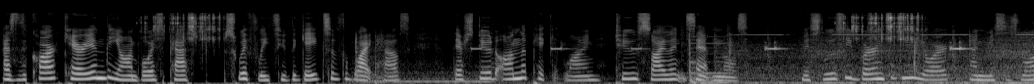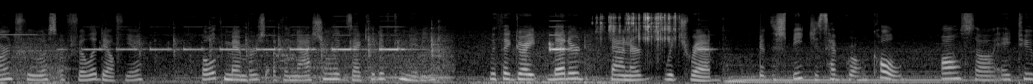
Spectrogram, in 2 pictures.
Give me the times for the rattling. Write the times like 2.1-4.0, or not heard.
1.4-2.2, 8.3-9.2, 16.2-17.1.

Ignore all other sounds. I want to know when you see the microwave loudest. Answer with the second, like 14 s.
14 s.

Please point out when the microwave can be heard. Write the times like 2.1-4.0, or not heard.
3.5-20.6.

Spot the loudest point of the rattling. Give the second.
17 s.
